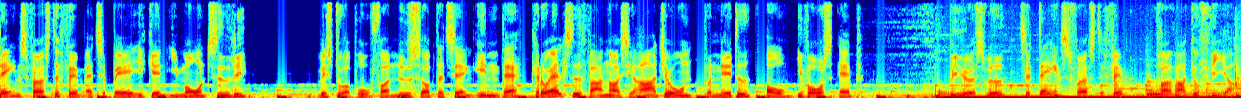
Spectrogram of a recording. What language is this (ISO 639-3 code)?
dan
